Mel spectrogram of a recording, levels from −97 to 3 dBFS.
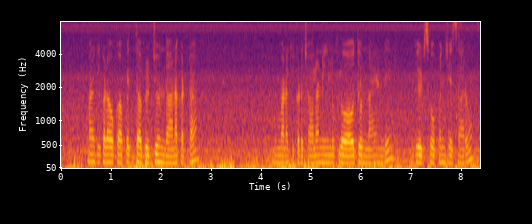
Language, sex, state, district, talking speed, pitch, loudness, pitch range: Telugu, female, Andhra Pradesh, Krishna, 130 wpm, 145 Hz, -17 LUFS, 135-155 Hz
